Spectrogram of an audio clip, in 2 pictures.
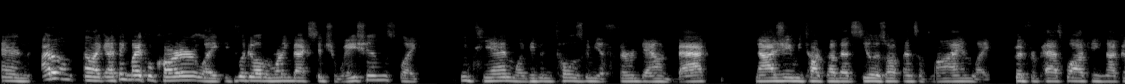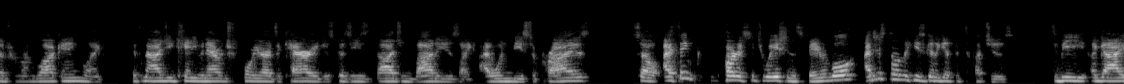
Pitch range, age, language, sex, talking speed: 140-170 Hz, 20-39, English, male, 245 wpm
